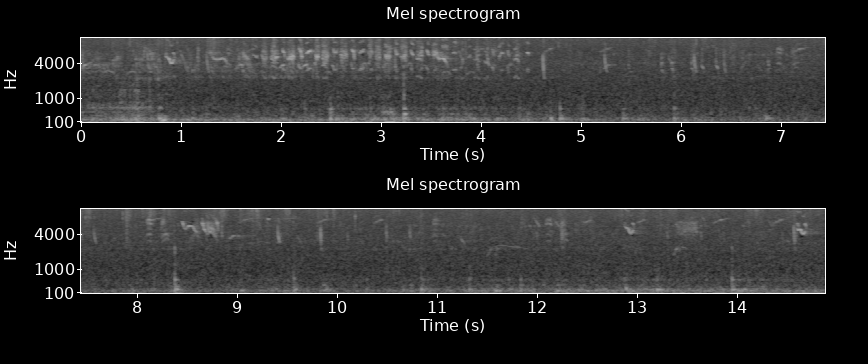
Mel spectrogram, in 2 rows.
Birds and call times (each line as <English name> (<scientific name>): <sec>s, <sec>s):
Mariqua Sunbird (Cinnyris mariquensis): 2.6s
